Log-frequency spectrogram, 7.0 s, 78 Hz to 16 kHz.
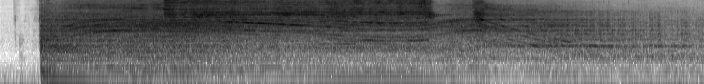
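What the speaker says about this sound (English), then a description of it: "That's showing 36 on my miter saw. So let's make this cut." A miter saw spins up abruptly and cuts through wood at a 36-degree angle, a loud, close, rasping whine lasting several seconds before easing off as the blade winds down.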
